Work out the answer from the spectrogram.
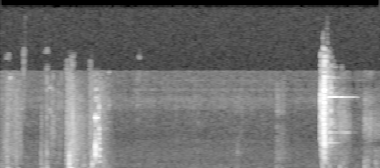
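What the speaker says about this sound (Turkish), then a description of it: "Lan ayak sesi var." Sparse footsteps in the PUBG Mobile battle royale game, a few soft, scattered steps with long quiet gaps between them, faint and close with no talking.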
